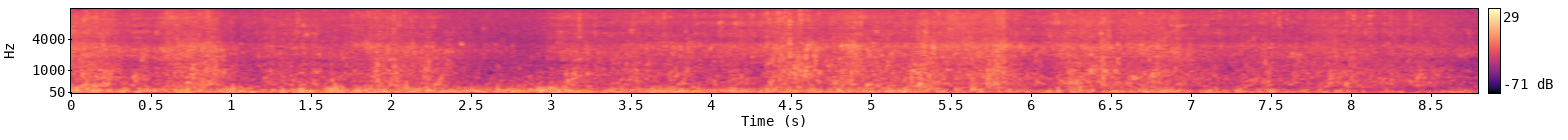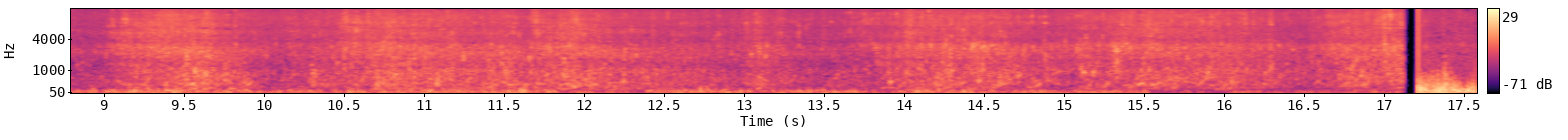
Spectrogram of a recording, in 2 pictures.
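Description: Wind buffeting a handheld camera's microphone as a low rumble that eases off after the first half, with faint footsteps on a dirt trail about once a second.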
